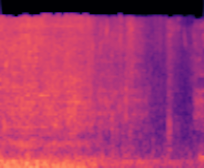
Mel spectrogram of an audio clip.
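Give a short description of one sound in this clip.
An older man speaks in a low, grim voice.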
